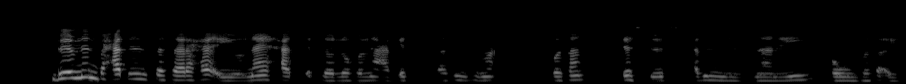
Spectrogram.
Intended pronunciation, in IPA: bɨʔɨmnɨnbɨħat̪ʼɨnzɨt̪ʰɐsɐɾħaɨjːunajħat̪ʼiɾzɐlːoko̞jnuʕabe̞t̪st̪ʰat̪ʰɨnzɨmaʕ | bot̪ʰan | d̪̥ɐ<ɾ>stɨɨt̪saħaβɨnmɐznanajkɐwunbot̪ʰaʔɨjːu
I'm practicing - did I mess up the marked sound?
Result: yes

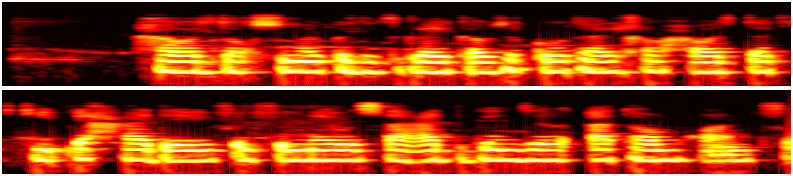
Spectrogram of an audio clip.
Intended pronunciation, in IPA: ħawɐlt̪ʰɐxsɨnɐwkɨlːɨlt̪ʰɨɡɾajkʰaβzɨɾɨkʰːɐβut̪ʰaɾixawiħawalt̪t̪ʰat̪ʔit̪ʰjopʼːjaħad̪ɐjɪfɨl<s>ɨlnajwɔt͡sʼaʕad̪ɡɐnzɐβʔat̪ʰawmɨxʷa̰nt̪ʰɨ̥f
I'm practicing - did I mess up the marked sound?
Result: yes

